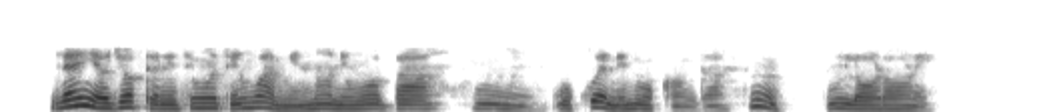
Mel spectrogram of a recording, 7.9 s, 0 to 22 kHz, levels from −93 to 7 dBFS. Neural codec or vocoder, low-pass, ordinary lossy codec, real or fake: codec, 16 kHz, 6 kbps, DAC; 3.6 kHz; none; fake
